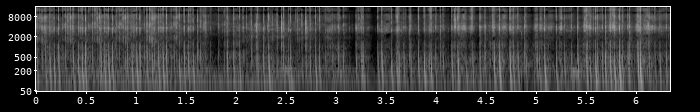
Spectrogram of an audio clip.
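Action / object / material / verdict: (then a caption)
tap / artificial apple, plastic / plastic / none. Long pink fingernails fast-tap a glossy red artificial apple with a stem, likely hollow plastic. A dense stream of quick, dry, bright clicks rattles on with almost no ring, briefly thinning out about halfway through before resuming just as fast.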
